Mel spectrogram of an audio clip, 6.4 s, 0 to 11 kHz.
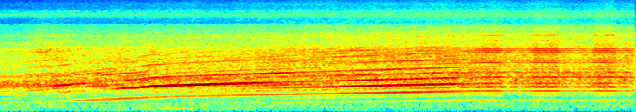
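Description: A car engine in the mobile driving game Car Parking 2 revs up and accelerates hard, its pitch climbing steadily through a long, loud, unbroken pull with no talk.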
